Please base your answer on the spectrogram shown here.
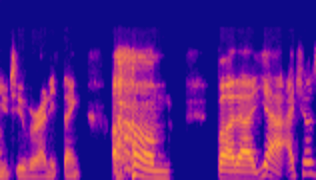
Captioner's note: laughs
